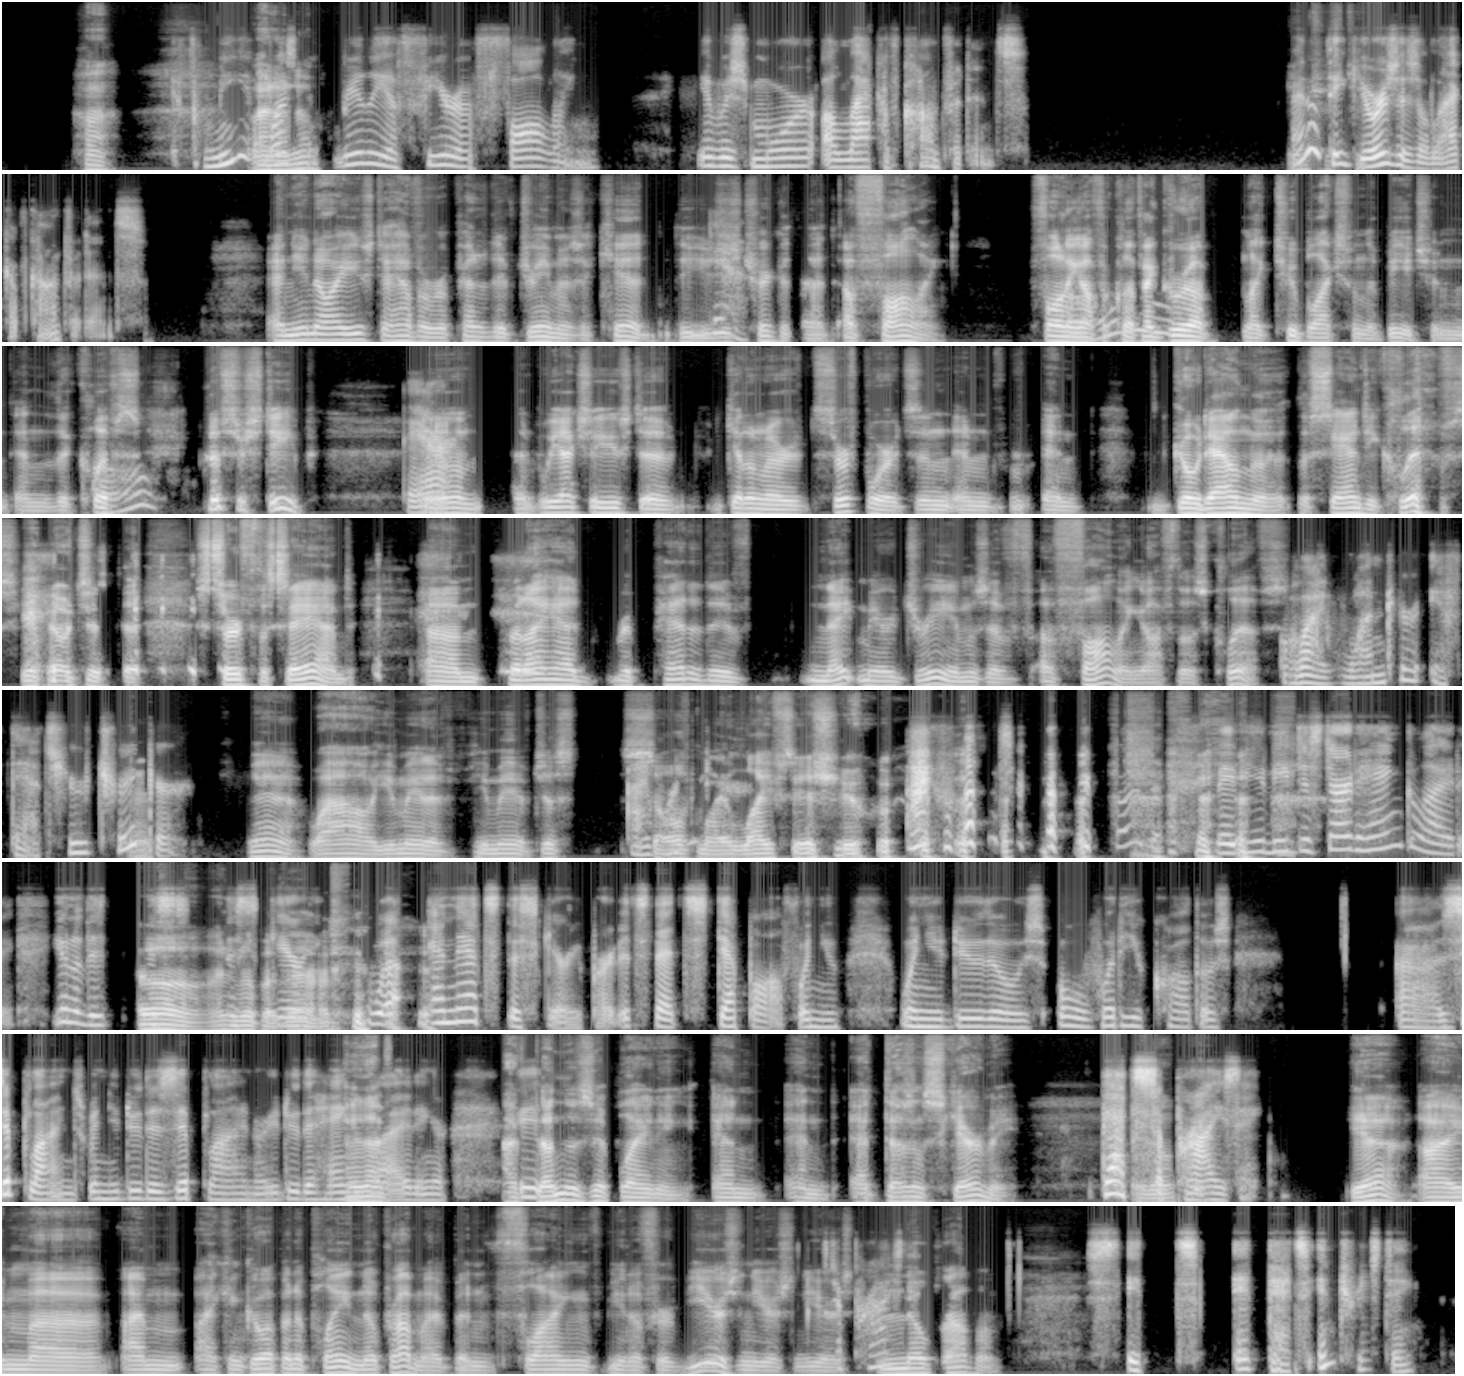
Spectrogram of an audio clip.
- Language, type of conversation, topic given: English, unstructured, How do I notice and shift a small belief that's limiting me?
- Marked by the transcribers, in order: drawn out: "Oh"; laugh; laughing while speaking: "cliffs, you know"; laughing while speaking: "I wonder, I wonder"; laugh; laugh; tapping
